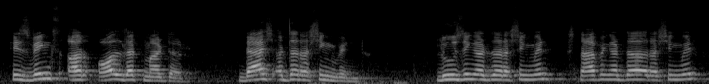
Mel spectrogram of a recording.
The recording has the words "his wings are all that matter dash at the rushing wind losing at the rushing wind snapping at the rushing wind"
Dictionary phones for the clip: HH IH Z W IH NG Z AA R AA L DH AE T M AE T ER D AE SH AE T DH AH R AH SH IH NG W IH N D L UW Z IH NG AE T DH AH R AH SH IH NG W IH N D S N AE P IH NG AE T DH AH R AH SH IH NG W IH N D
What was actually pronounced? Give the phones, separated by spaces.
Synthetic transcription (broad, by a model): HH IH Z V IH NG S AA R AA L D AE T M AE T ER D AE SH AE T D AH R AH SH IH NG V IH N D L UW Z IH NG AE T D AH R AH SH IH NG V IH N D S N AE P IH NG AE T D AH R AH SH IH NG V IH N D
